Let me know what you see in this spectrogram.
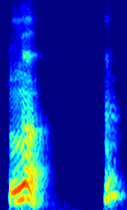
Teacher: असा हा ङ चा उच्चार आहे, तो कंठामधून होतो. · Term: अनुनासिक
